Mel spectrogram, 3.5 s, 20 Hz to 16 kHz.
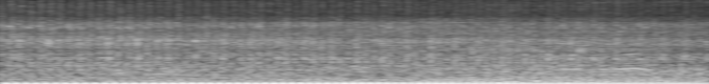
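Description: A New Holland 3630 Special Edition tractor engine runs steadily while pulling a Hind Agro Super Seeder in the field, a loud, continuous low throb with a rapid regular pulse and no break throughout.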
